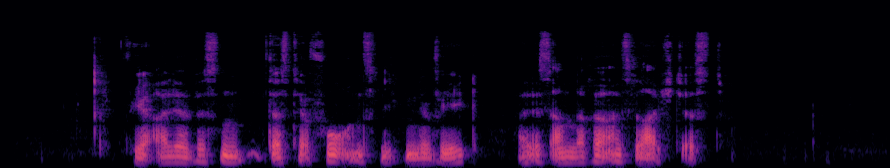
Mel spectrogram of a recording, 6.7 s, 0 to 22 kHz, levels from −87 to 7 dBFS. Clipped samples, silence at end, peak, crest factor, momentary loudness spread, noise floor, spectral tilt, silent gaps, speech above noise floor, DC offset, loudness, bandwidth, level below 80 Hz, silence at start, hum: under 0.1%; 1.25 s; -16 dBFS; 22 dB; 9 LU; -78 dBFS; -6 dB/octave; none; 42 dB; under 0.1%; -37 LUFS; 11.5 kHz; -72 dBFS; 0.7 s; none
